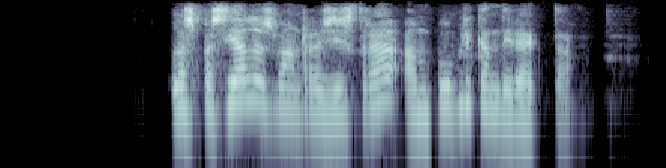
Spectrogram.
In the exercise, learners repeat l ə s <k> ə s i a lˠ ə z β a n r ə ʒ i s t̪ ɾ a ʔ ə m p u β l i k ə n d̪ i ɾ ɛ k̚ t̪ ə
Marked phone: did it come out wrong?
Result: yes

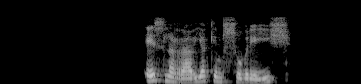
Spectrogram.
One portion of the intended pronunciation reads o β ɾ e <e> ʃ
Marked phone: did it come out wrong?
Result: yes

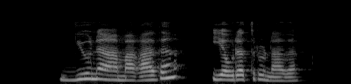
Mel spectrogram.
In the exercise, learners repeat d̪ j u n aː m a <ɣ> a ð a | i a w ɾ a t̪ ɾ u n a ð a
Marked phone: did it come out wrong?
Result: no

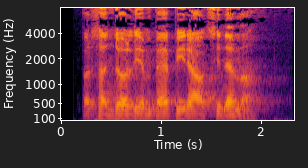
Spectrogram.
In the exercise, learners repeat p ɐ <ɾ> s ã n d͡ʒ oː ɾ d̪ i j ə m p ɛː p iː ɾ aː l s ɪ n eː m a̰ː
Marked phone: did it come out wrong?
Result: no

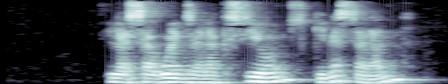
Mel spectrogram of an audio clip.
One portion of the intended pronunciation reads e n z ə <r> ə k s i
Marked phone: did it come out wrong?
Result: yes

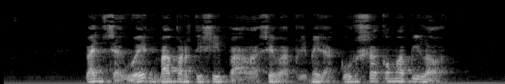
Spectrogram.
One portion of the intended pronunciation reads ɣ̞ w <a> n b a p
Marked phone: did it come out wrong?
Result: yes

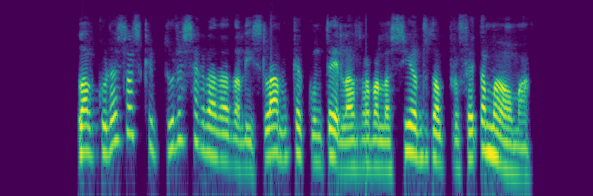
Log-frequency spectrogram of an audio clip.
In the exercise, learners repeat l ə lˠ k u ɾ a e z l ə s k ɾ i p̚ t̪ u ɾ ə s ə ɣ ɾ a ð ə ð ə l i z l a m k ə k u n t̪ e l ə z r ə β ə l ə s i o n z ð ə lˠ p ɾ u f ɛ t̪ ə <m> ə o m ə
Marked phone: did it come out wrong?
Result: no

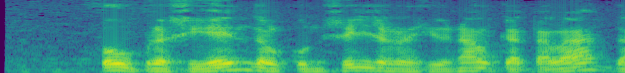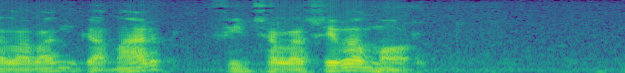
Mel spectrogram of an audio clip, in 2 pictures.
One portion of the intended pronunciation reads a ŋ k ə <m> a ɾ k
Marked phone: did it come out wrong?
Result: no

